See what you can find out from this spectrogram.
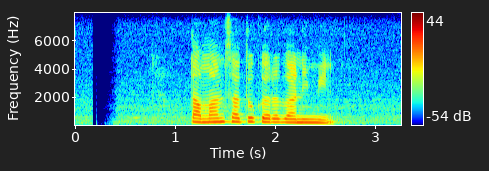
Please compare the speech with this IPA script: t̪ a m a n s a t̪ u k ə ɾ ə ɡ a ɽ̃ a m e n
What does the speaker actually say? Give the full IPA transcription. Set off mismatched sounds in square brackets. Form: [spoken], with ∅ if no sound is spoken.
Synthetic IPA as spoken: t̪ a m a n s a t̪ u k ə ɾ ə ɡ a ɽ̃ [i] m [i] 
